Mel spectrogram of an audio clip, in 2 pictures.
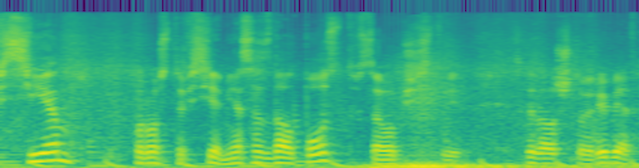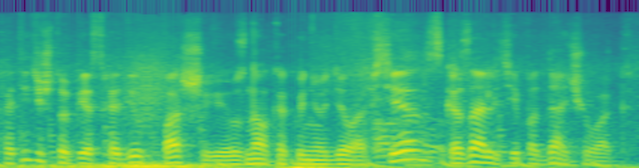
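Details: Adult male speaker; ordinary fluent speech.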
